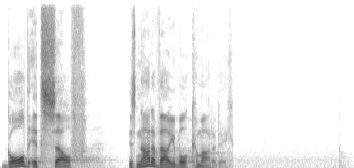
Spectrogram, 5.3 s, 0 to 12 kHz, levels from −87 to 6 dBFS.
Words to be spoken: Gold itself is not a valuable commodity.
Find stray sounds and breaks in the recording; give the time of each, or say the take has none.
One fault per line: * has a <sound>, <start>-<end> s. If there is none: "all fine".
all fine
